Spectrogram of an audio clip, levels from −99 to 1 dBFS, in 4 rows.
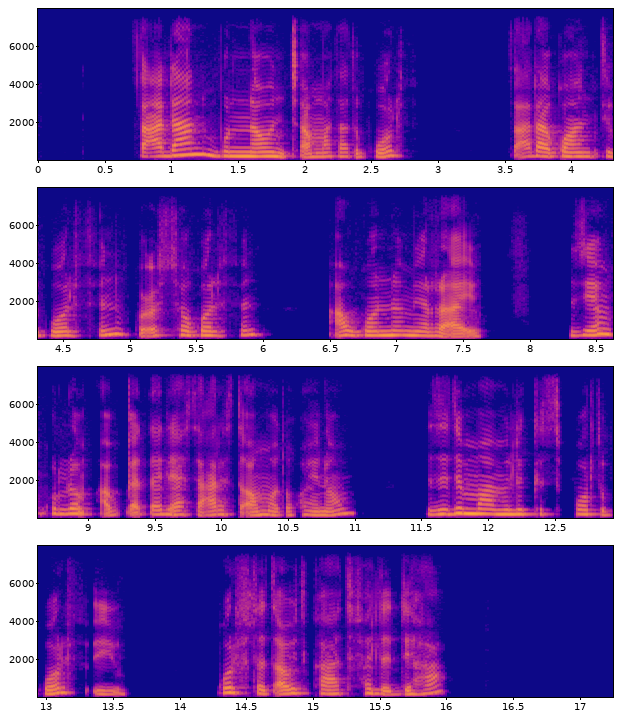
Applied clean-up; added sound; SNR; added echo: none; none; none; none.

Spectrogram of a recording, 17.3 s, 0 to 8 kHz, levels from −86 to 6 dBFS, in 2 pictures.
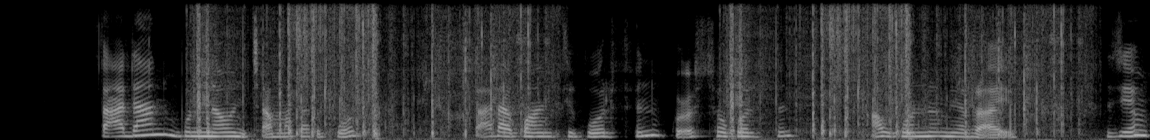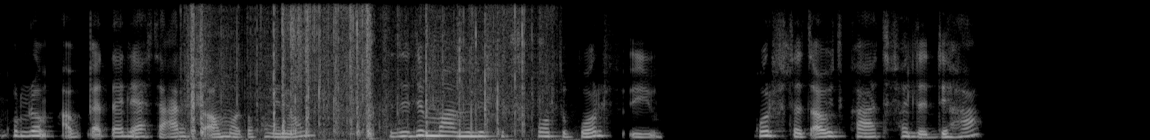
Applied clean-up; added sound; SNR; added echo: none; Crack; 6 dB; none.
